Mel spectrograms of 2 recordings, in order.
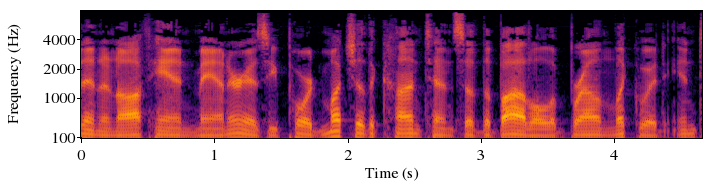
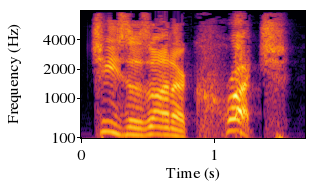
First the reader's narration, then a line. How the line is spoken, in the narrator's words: Harry yelled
